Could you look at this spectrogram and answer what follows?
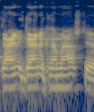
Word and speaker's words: gynecomastia: how do you say that Gina called mastia gynecomastia right gynecomastia and uh the doctor brushed it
